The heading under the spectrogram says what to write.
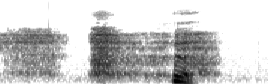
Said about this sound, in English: Big yawn. Big yawn, guys, over here.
